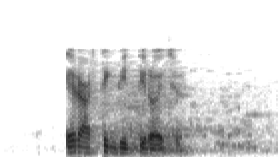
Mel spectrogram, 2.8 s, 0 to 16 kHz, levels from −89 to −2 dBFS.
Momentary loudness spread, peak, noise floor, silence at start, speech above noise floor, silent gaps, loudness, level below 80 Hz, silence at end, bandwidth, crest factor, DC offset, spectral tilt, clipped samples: 11 LU; -4 dBFS; -79 dBFS; 0.65 s; 60 dB; none; -19 LUFS; -60 dBFS; 0.9 s; 5 kHz; 18 dB; under 0.1%; -10.5 dB/octave; under 0.1%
